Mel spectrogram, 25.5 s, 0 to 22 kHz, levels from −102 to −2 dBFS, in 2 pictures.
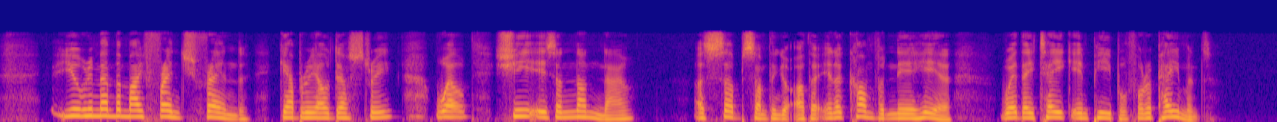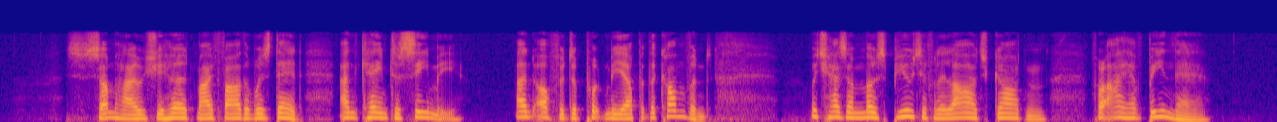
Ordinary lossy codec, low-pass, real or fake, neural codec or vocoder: Opus, 64 kbps; 7.2 kHz; real; none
